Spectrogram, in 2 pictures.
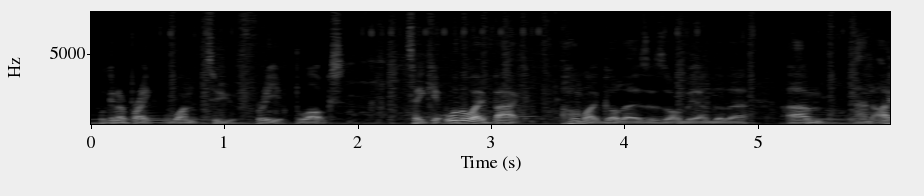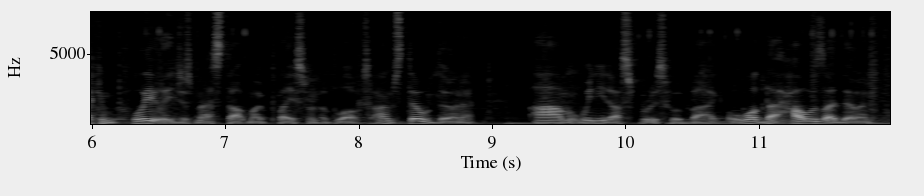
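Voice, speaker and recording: A man with a low, fairly quick voice, hoarse and croaky from a recent cold, hosts a video game building tutorial. He casually walks viewers through the build step by step, counting blocks aloud and laughing off his own mistakes. Faint music plays in the background.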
